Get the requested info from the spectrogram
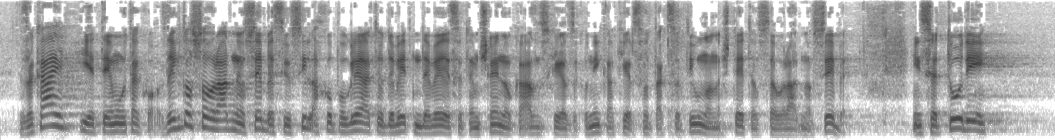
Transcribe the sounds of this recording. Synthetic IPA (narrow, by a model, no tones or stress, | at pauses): zakajjɛt̪eːmut̪akʰo̰zd̪ɛjɡd̪oːsɔuɾaːd̪nɛɔseːbɛsiwsilʔa̰xkoːpɔɡleːd̪at̪ɛwd̪ɛʋeːt̪ind̪ɛʋeːd̪ɛsɛt̪ɛmt͡ʃleːnuka̰ːzən̩skɛɡazakɔwniːkakjeɾsɔt̪aksat̪iwnɔnaʃt̪eːt̪ɛwsɛuɾa̰ːd̪nɛɔseːbɛ̰ | insɛt̪uːd̪i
